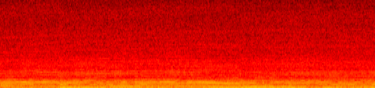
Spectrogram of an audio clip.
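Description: Rain spray hisses steadily under the tyres.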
